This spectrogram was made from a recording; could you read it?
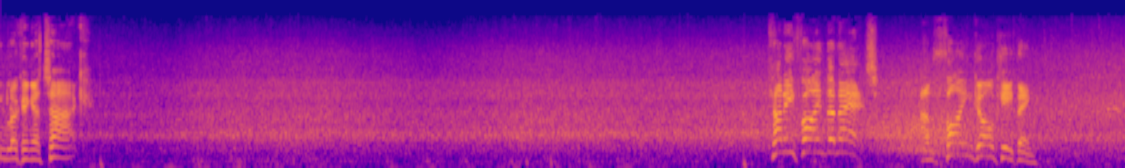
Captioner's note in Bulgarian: Аплодисменти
